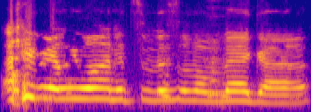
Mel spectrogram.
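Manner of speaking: high, loud gleeful squeal; excited squeal. Retold or imitated. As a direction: squeal it out delightedly. Excited squealing confession to quiz.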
